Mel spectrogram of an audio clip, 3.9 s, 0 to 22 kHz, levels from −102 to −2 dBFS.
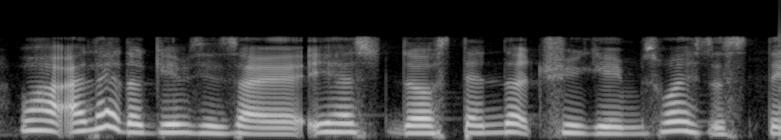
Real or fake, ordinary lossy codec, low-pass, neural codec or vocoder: real; none; 7.2 kHz; none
